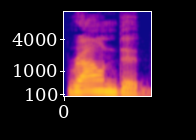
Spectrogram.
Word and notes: rounded: American English

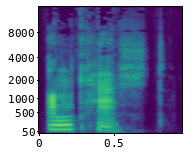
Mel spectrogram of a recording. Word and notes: uncashed: British English

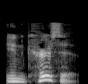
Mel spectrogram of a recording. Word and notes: incursive: British English

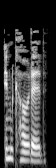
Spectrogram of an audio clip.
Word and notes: encoded: British English

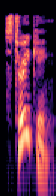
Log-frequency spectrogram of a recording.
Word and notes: streaking: British English

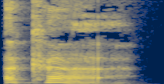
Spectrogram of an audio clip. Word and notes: occur: British English

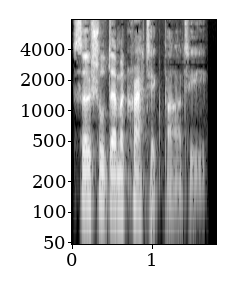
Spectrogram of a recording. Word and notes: social democratic party: British English

